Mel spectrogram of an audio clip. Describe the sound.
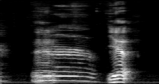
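A person imitates a cow mooing with one long, steady, droning moo followed by a shorter, rising second moo, both fairly loud.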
